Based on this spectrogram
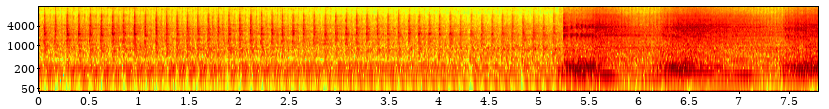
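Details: Stels 500GT engine knock that appeared after heavy loading towing a trailer up a long climb: a quick, steady tapping at idle that blurs into the noise when revved; source unknown.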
